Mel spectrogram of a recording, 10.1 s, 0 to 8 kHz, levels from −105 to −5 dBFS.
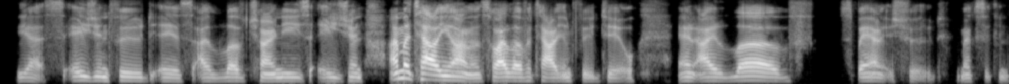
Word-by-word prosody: Yes, 130 0 -10
Asian 145 -2 -3
food 135 -3 -7
is 125 -3 -7
I 130 - -4
love 130 0 -5
Chinese, 130 0 -2
Asian 130 +1 -6 0.3
I'm 230 - +6
Italiano, 165 - +6
so 140 - -6
I 135 - +9
love 135 -1 0
Italian 140 - 0
food - - -13
too, - - -8 0.4
and 140 - -4
I 135 0 +1
love 140 -1 +1 0.5
Spanish - - -5
food, - - -16 0.2
Mexican - - -12
135 Hz, 130 wpm, -23 LUFS, 130-145 Hz, 0.5 s, I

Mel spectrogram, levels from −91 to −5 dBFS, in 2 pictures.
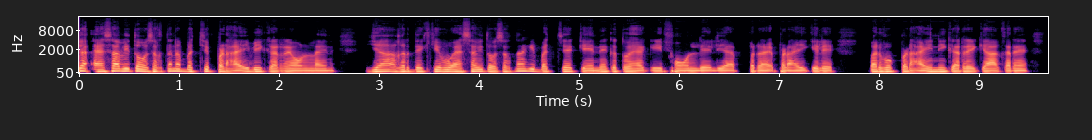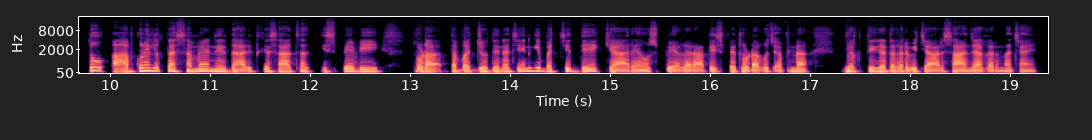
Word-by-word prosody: या 180 - +3
ऐसा 140 +5 +2
भी 165 0 +2
तो 165 - +1
हो 145 - +3
सकता 140 +1 -1
है - - 0
ना 160 - +2
बच्चे 135 +2 0
पढ़ाई 120 -4 0
भी 130 +1 +3
कर 120 -2 -1
रहे 115 +1 -1
हैं 110 - +2
ऑनलाइन 110 -1 -2 0.4
या 135 +2 +2
अगर 130 +1 +1
देखिए, 130 +3 +1
वो 135 -1 +3
ऐसा 125 +3 +1
भी 145 - +2
तो 135 - 0
हो - - 0
सकता 125 +5 -3
है 165 - 0
ना - - -3
कि 155 - +1
बच्चे 125 +3 -1
कहने 120 0 0
को 125 0 -1
तो 125 - -2
है 115 -2 +1
कि 120 +1 -2
फ़ोन 110 0 +1
ले 105 0 +1
लिया 105 0 -1 0.2
परै 105 -2 0
पढ़ाई 100 0 0
के 115 - -1
लिए, 115 -1 0 0.4
पर 130 -1 +3
वो 130 0 +3
पढ़ाई 110 0 +2
नहीं 125 0 +4
कर 120 -2 +1
रहे, 120 -1 +2
क्या 110 0 0
करें? 110 0 -1 0.3
तो 215 0 +4
आपको 125 +8 +1
नहीं 200 +1 +5
लगता 170 -2 0
समय 145 +3 +2
निर्धारित 125 -5 +1
के 140 - +2
साथ-साथ 125 +1 0
इसपे 135 +3 0
भी 130 -1 +3 0.4
थोड़ा 120 -1 +4 0.2
तवज्जो 120 0 +2
देना 120 +1 +1
चाहिए 150 +5 -2
ना 180 - 0
कि 190 - +2
बच्चे 130 +5 -1
देख 140 +3 0
क्या 105 -6 +1
रहे 105 +1 -1
हैं 100 - +1
उसपे? 110 +1 -3
अगर 105 +1 -1
आप 105 +1 0
इसपे 115 +1 -2
थोड़ा 110 0 +3
कुछ 105 0 -3
अपना 115 -2 0 0.4
व्यक्तिगत 130 -2 +2
अगर 115 -1 +2
विचार 110 -1 +1
साझा 105 0 +2
करना 100 -1 -3
चाहें। 100 -1 -6
120 Hz, 255 wpm, -20 LUFS, 110-135 Hz, 0.4 s, नहीं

